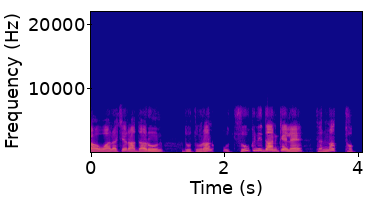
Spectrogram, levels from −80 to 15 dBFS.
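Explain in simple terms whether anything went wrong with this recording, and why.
Between 1.29 and 1.37 s there is AMR comfort noise. The phone briefly judged the sound silent and stopped sending it. The receiver filled that 80 ms gap with smooth, artificial hiss.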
